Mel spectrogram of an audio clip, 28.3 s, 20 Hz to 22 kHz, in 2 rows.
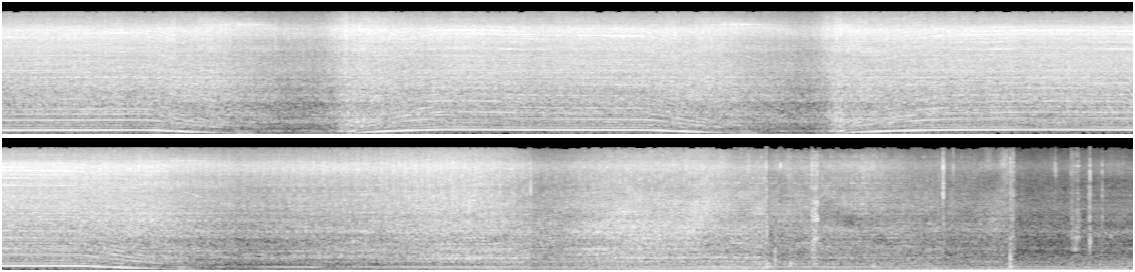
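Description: Renault Sandero's 1.2-litre 16-valve D4F four-cylinder petrol engine held at high revs, dropping back about three seconds in, then revved up and held twice more for about five seconds each before falling back. It then settles to a steady idle.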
